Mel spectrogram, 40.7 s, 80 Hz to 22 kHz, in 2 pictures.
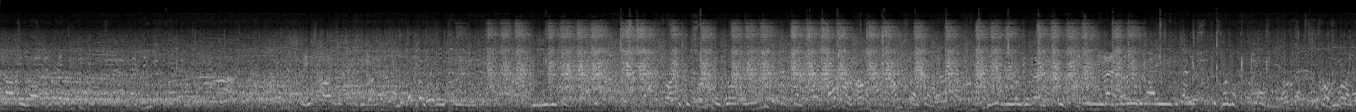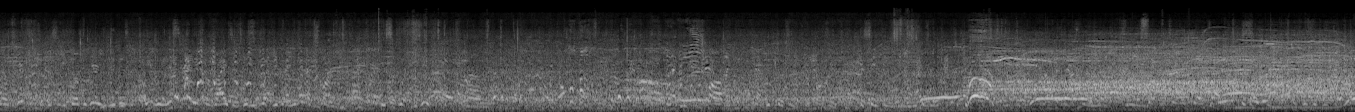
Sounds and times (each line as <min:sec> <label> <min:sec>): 0:00.0 baseball crowd sounds 0:40.6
